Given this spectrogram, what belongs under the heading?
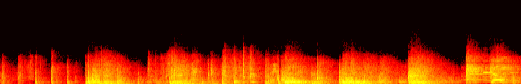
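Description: Police forcing and hitting doors open, a series of heavy thuds and bangs, some sharp taps at first, then loud repeated crashing impacts at close range.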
